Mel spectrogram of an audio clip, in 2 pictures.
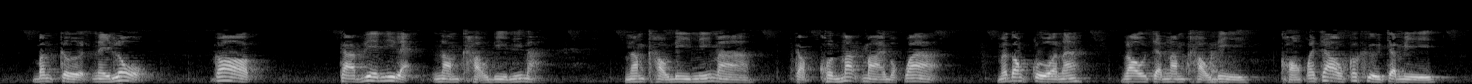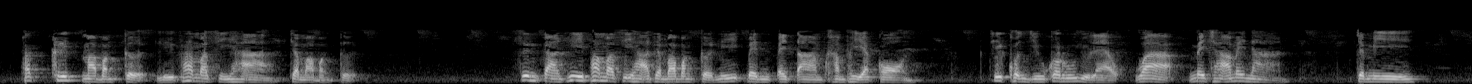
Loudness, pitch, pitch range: -22 LUFS, 130 Hz, 120-150 Hz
